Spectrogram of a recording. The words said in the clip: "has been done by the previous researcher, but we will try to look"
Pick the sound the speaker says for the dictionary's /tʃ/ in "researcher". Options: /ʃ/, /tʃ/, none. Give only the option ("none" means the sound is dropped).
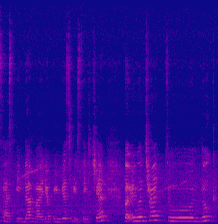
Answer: /ʃ/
